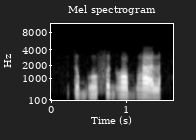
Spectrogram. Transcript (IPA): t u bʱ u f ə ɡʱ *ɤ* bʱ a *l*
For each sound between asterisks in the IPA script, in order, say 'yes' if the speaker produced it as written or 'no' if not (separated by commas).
no, yes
